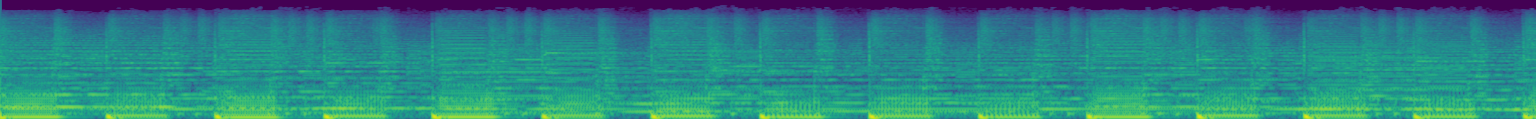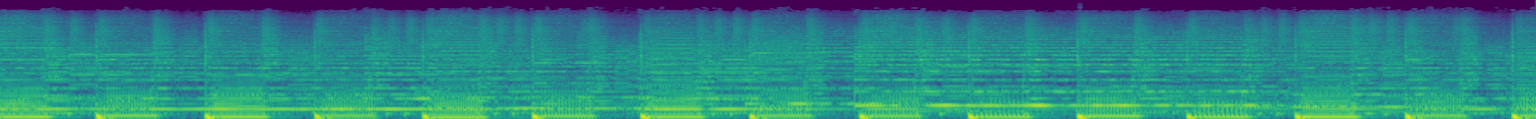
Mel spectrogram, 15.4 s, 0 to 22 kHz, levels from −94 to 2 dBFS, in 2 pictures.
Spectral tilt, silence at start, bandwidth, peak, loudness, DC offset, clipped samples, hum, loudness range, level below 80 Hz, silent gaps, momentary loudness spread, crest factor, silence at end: -5.5 dB/octave; 0 s; 14.5 kHz; -2 dBFS; -17 LUFS; under 0.1%; under 0.1%; none; 2 LU; -22 dBFS; none; 4 LU; 14 dB; 0 s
